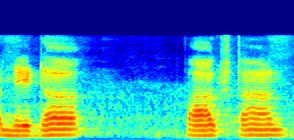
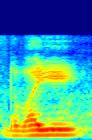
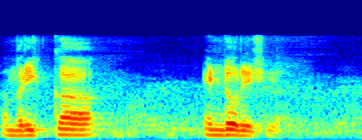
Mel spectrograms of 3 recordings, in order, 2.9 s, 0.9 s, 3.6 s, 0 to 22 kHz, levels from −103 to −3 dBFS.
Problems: background sounds at intervals, background conversations at intervals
